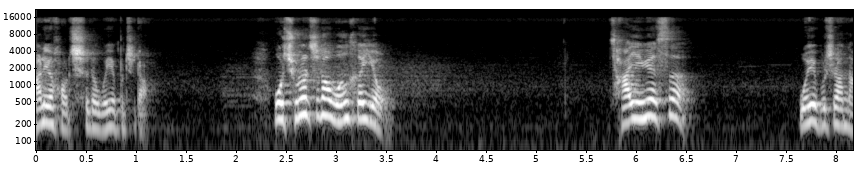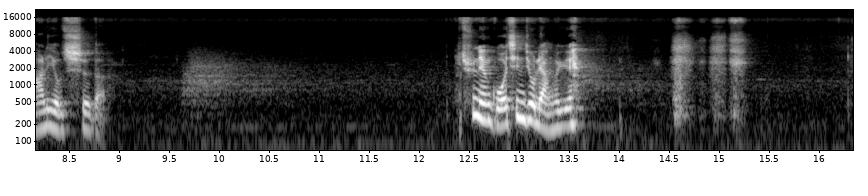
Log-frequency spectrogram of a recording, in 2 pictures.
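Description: A young woman talks close to the microphone with animation, in short bursts.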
